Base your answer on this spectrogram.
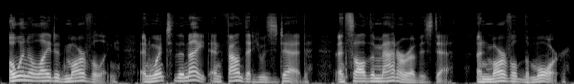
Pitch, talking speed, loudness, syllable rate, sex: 135 Hz, 260 wpm, -19 LUFS, 6.7 syllables/s, male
